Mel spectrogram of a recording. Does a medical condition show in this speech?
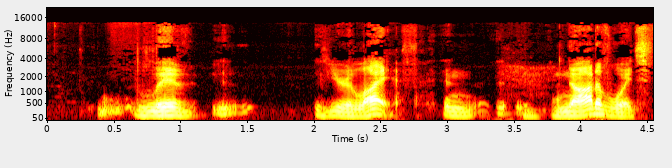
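Yes: stuttering; no stuttering when singing, singing uses a different neural pathway; here prolonged sounds, blocks.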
